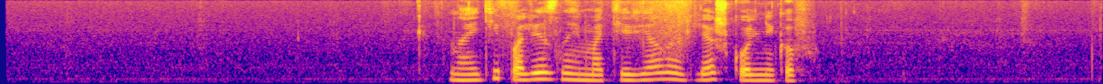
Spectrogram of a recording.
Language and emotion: Russian, neutral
